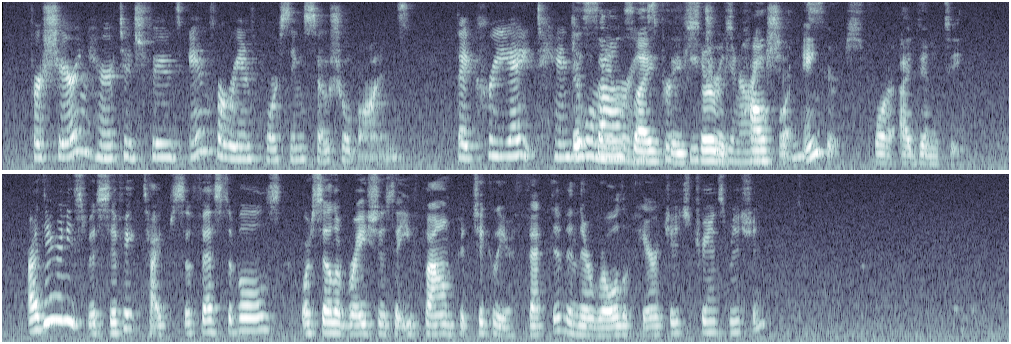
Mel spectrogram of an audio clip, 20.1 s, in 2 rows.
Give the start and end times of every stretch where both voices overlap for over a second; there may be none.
5.7-8.2

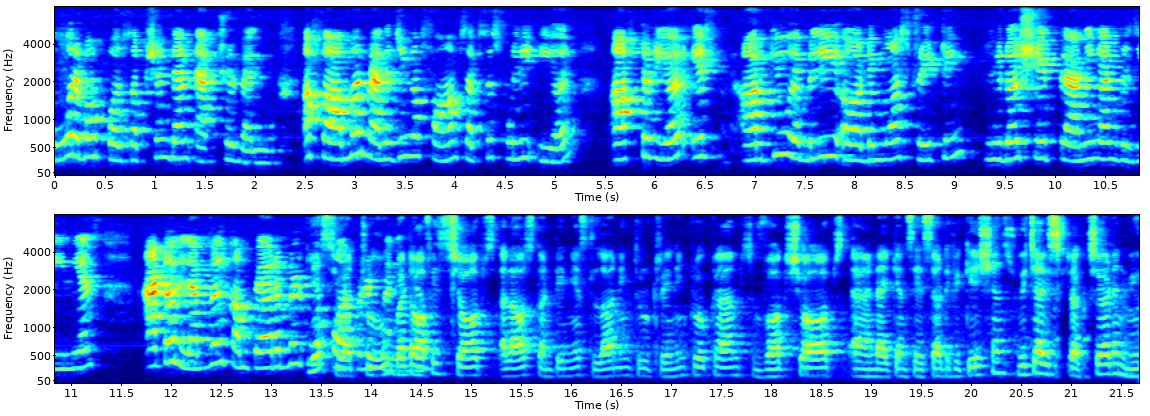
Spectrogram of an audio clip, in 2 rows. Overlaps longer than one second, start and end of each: 13.4-14.6

